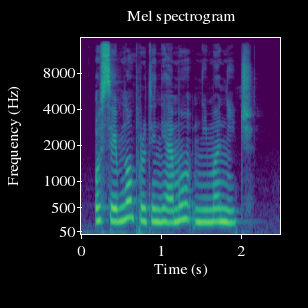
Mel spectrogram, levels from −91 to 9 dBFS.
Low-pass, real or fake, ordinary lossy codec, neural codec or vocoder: 14.4 kHz; real; none; none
